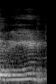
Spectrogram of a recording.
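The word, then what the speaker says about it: read: अब आपको पता है कि रीड की थर्ड फॉर्म रेड, बोलने में हम स्पेलिंग वही लिखते हैं लेकिन बोलने में उसको रेड बोलते हैं.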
